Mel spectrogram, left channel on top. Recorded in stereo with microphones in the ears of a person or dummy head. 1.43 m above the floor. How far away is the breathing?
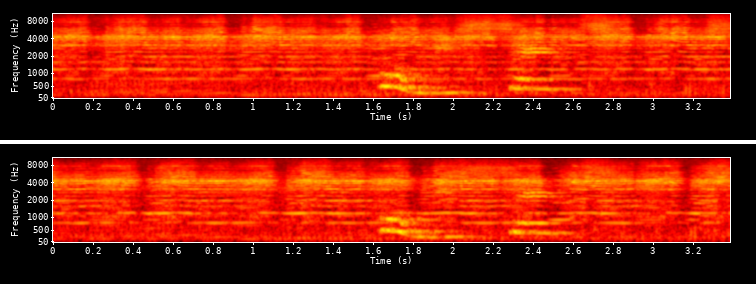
No breathing in this recording.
